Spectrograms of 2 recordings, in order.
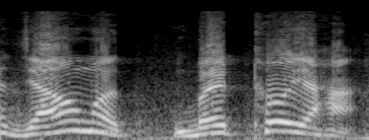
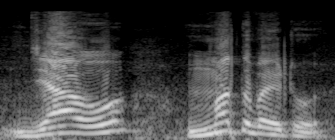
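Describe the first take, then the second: First: Group जाओ मत together, then बैठो यहाँ; pause after मत. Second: Slow, जाओ alone, then मत बैठो together; pause after जाओ. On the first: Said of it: "यहाँ पर अल्प विराम लगाया है". ("जाओ मत" के बाद विराम) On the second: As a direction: separate जाओ from मत बैठो, taking it slowly. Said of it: "उल्टा ही समझ गया". (धीरे, "जाओ" के बाद विराम) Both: Shown as a demonstration.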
